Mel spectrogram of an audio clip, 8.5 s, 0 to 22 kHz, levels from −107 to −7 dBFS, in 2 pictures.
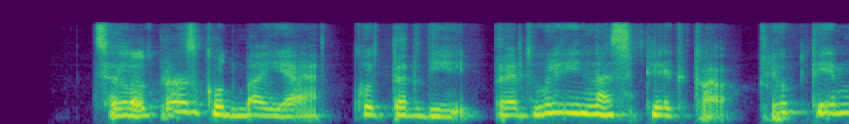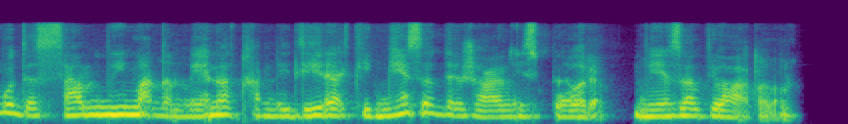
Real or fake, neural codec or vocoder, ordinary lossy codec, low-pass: fake; codec, 24 kHz, 1.5 kbps, HILCodec; none; 10.8 kHz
